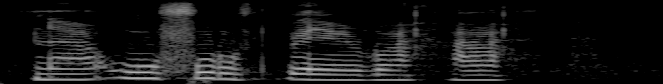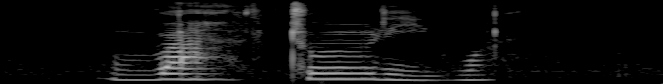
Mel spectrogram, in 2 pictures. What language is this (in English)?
Venda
